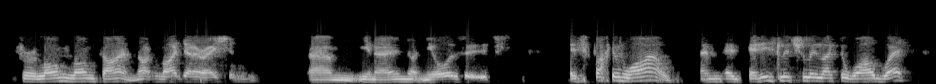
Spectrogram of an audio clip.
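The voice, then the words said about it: Australian accent. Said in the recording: “I'm Australian, as you might have noticed from my accent”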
